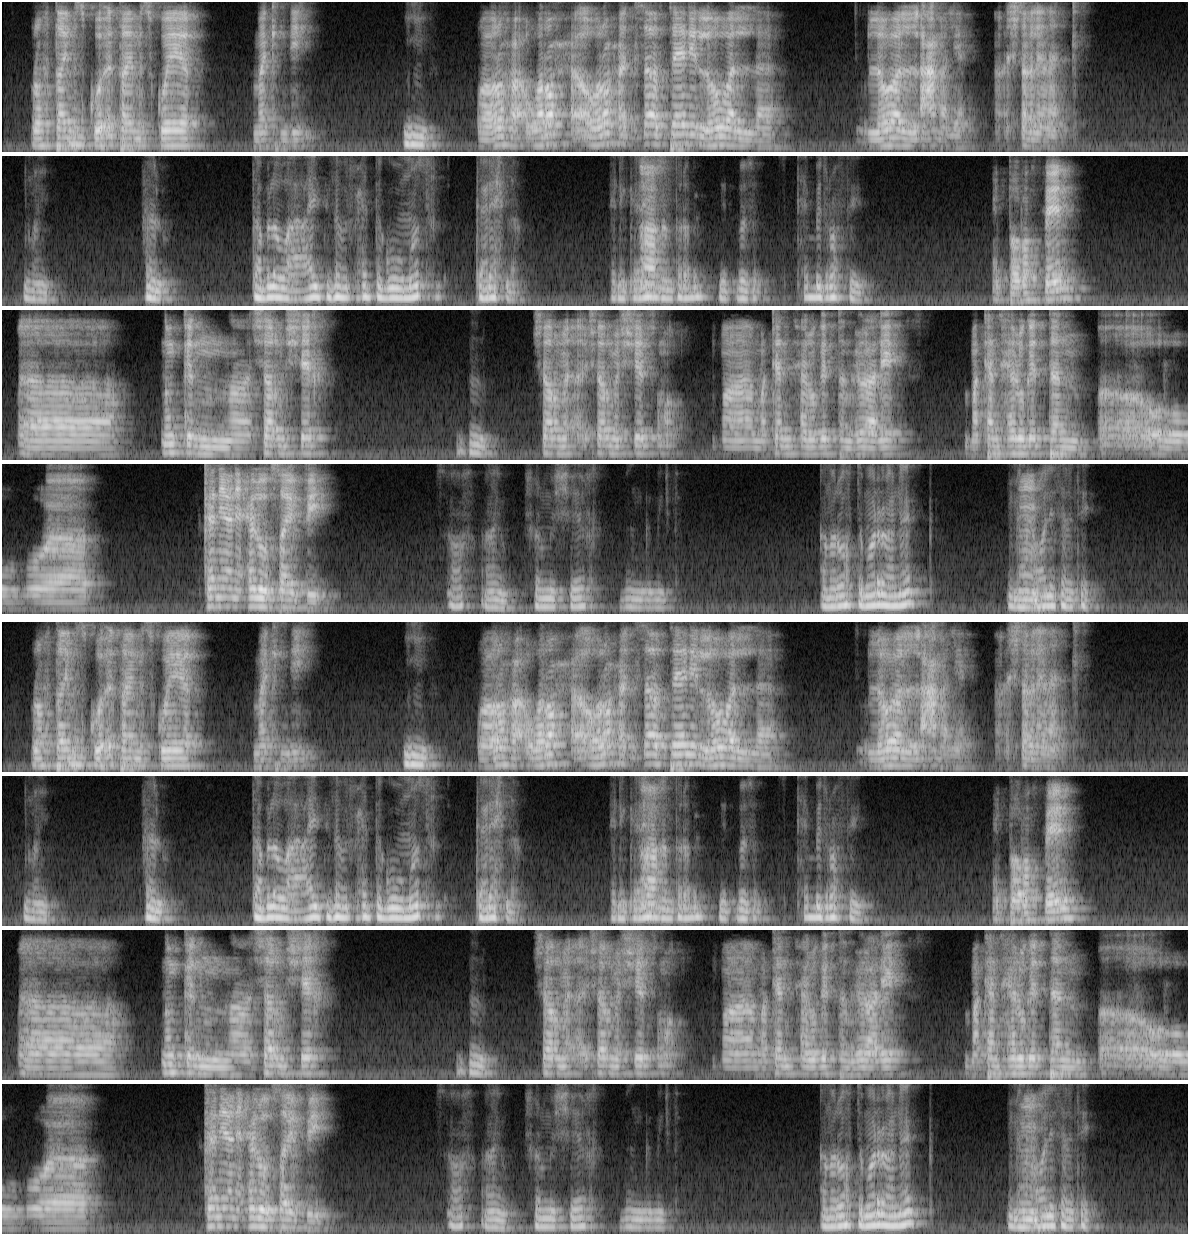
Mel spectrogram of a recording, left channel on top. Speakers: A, on the left; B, in the centre.
A: اروح تايم
B: أيوة.
A: سكو... تايم سكوير الاماكن دي
B: مم.
A: واروح واروح واروح لسبب تاني اللي هو ال... اللي هو العمل يعني اشتغل هناك
B: أيوة. حلو طب لو عايز تسافر في حته جوه مصر كرحله يعني كرحله
A: اه
B: انت رايح تتبسط تحب تروح فين
A: أحب أروح فين؟ آه ممكن شرم الشيخ
B: مم.
A: شرم شرم الشيخ م- م- مكان حلو جدا بيقول عليه مكان حلو جدا آه، ومكان يعني حلو تصيف بيه
B: صح ايوه شرم الشيخ مكان جميل فعلا. انا روحت مره هناك من
A: مم.
B: حوالي سنتين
